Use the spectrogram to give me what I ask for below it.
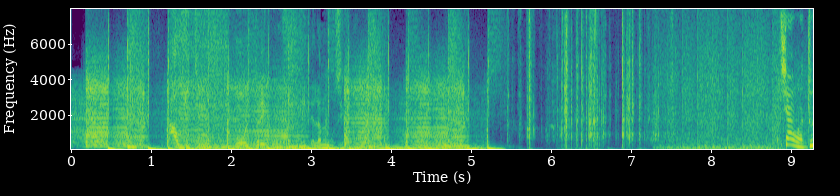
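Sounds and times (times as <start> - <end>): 
podcast theme jingle, metal music: 0.3 - 5.2
speech: 1.4 - 5.1, 8.9 - 9.2.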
